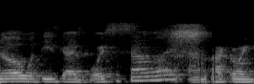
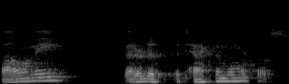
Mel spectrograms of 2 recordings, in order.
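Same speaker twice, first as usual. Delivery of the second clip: muttered under the breath; 3 semitones higher, 3 dB quieter than usual. Speaking in character to the group while approaching two people: said under the breath. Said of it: "I kinda say under my breath".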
